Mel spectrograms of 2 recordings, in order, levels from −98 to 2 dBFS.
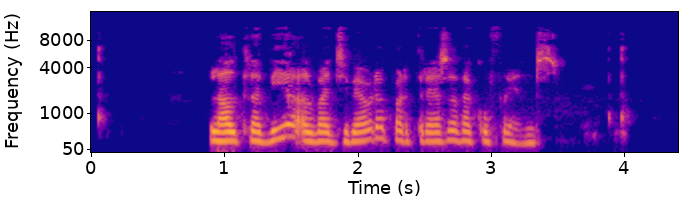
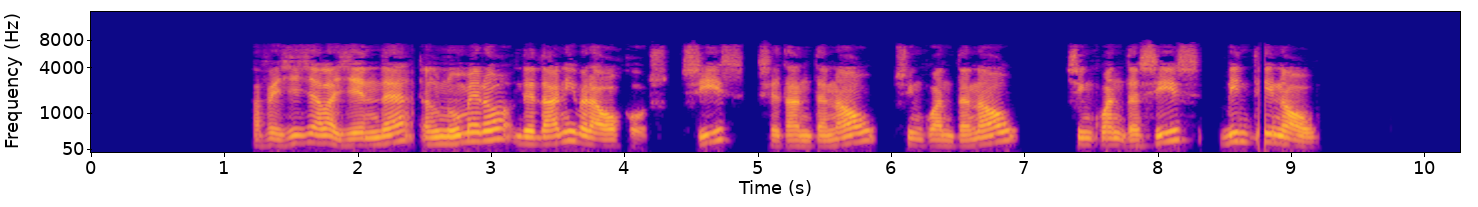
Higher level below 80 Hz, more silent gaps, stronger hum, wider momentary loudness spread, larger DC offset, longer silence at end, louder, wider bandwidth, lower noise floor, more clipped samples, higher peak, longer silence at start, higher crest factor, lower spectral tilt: about the same, -72 dBFS vs -68 dBFS; second, none vs 4.32-4.41 s, 4.89-4.99 s, 5.89-6.01 s, 6.95-7.30 s, 8.33-8.45 s; neither; about the same, 12 LU vs 12 LU; neither; second, 0.95 s vs 1.1 s; second, -26 LUFS vs -18 LUFS; first, 11 kHz vs 7.6 kHz; about the same, under -90 dBFS vs under -90 dBFS; neither; second, -8 dBFS vs -2 dBFS; second, 0.9 s vs 1.2 s; about the same, 20 dB vs 18 dB; first, -5.5 dB/octave vs -4 dB/octave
